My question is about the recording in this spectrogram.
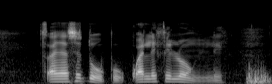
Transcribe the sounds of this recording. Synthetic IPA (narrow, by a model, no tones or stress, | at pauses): t͡sajasɪtʊpʼʊkwalɪfɪloŋ̩lɪ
